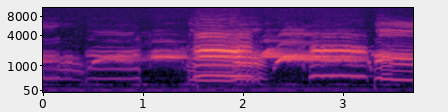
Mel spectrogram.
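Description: A group of penguins calling, loud, harsh braying squawks overlapping one another in a continuous noisy chorus that swells in the middle, with no one speaking.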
